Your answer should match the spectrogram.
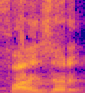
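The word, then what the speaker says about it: Pfizer: वह फेस जरा का लेकिन पी चुके साइलेंट रहता है इसलिए फाइजर इस कंपनी का असल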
